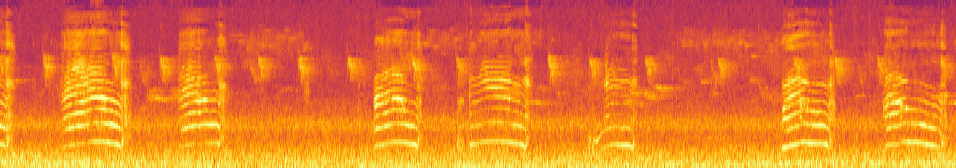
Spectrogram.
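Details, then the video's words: Begging house cat produces a series of about eight plaintive meows, some long and bowed, others shorter, spaced unevenly with brief pauses, over a constant low hum. "Cat Meows And Begging Sound Effect"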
